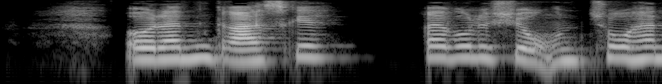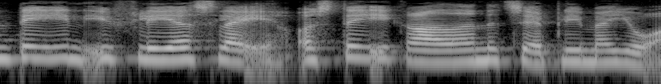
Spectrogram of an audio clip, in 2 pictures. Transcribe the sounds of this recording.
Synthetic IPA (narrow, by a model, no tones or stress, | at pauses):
ʔɔ̽n̰ɐd̥enɡ̥ʁasɡ̥ə | ʁɛʋo̝luɕo̝̰ːnt͡sʰo̝̰ːɦænd̥e̝̰ːlifle̝ːɐslɛ̰ɪɒ̽sd̥e̝̰ːiɡ̥ʁɑ̈ːð̞ˠɐnət͡sʰe̝læb̥liːmɑ̈jo̝ːɐ̰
